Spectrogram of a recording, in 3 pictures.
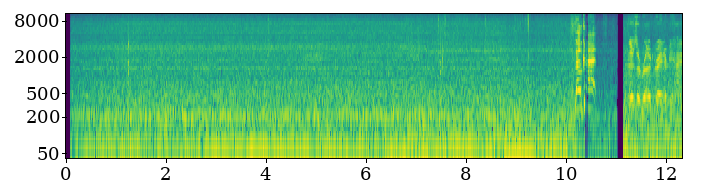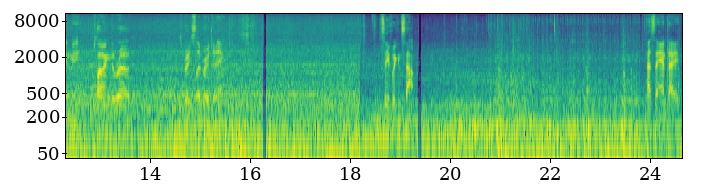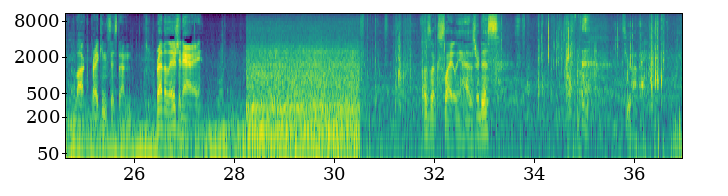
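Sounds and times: anti-lock brakes pulsing rumble: 0.1 - 32.0
car engine and road noise: 0.1 - 36.9
tyres on packed snow: 30.5 - 36.9.

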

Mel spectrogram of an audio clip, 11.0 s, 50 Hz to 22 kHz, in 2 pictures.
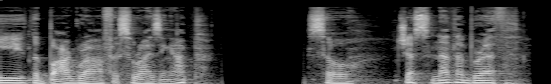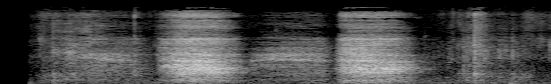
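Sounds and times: person blowing breaths: 5.9 - 9.9.

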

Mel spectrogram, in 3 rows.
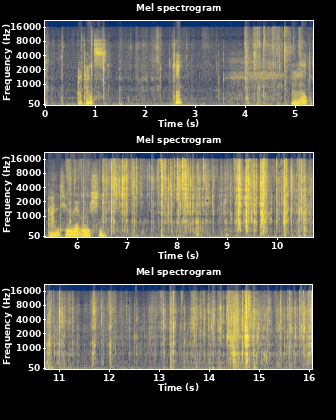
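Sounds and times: foil wrapper crinkling: 4.0 - 16.0.

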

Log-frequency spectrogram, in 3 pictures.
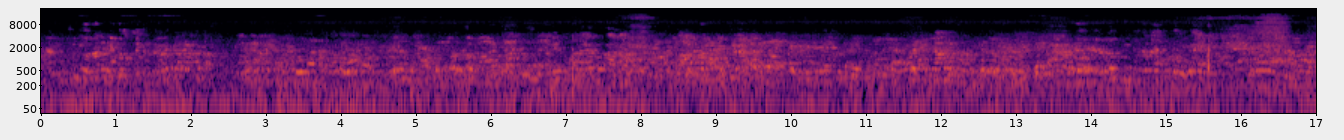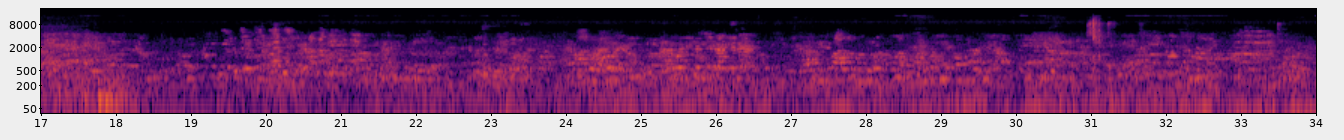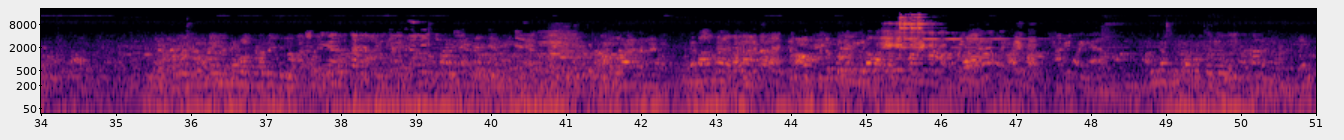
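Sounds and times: indistinct chatter: 0.0 - 51.0
steady low rumble: 16.7 - 18.9.

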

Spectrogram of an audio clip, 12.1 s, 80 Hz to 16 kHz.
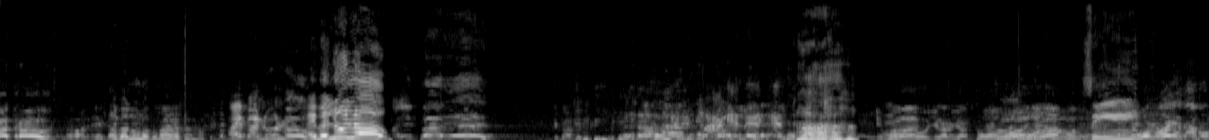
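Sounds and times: people chattering: 5.3 - 12.0.

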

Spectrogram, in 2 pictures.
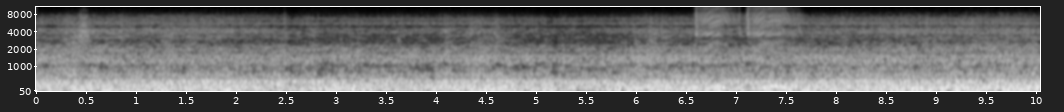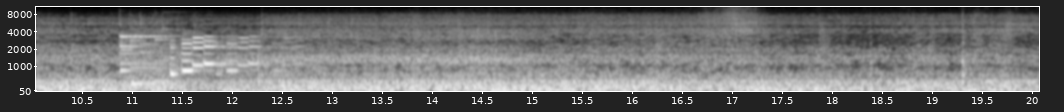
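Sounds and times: short electronic tune: 10.9 - 13.4
vehicle engine and tyres rumbling: 14.6 - 20.0.

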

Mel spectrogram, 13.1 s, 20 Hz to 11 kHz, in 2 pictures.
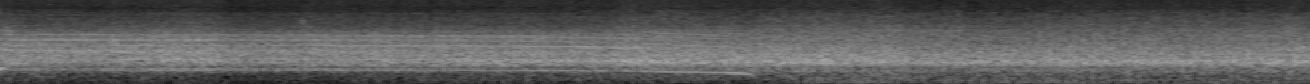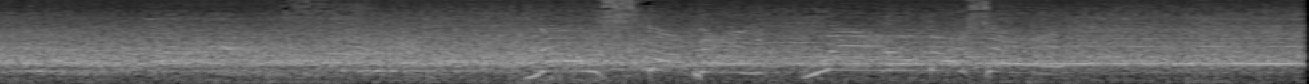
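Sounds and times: stadium crowd roaring: 0.0 - 13.0.

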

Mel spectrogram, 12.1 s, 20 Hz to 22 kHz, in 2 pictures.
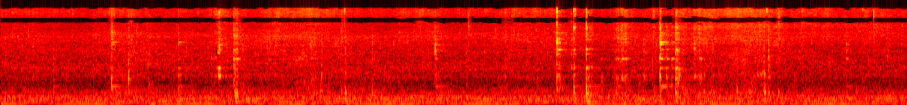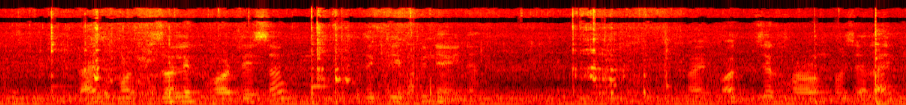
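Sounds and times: meat sizzling in a pot: 0.0 - 12.0.

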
